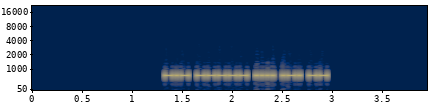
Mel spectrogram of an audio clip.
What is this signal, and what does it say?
Morse code, heard as a keyed tone, about 43 wpm, 700 Hz. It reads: K0HRM
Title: USA Call Signs - 5 Characters - Repeated 2x - 45wpm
